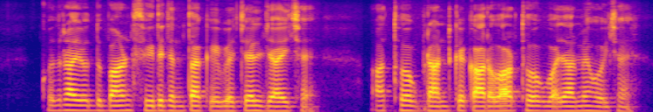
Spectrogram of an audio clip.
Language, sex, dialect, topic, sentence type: Maithili, male, Eastern / Thethi, banking, statement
